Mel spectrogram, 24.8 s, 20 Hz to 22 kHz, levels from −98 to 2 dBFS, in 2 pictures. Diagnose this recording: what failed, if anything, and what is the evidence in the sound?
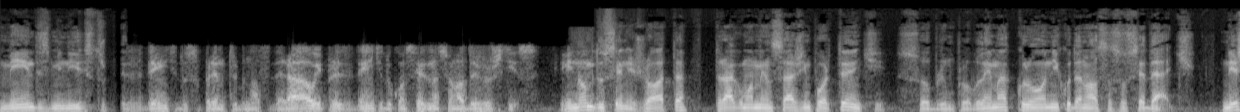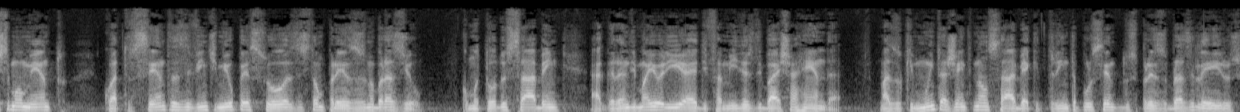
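The network hiccups first, at 0.79 to 0.87 s, with a short stall from a late packet. A packet missed its slot, the jitter buffer ran dry, and the receiver held the last bit of sound for about 45 ms until the packet turned up, then carried on from the same spot. Nothing is actually lost. You just hear that moment drawn out with a faint buzzy sag, and playback sits about 45 ms later from then on.

Then comes a burst of packet loss, twice, at 1.14 to 1.23 s and again at 1.32 to 1.41 s. Both are network problems. Each time a run of audio never arrived in time, so the receiver stretched the last sound across roughly 60 ms and faded it, giving a held buzz or a dying hiss. When the audio comes back it has jumped forward, and about 60 ms is gone in each gap.

Overlapping those, from 1.29 to 8.06 s, there's a call bitrate drop at the codec. 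The bandwidth estimate collapsed, and the encoder was pushed from 64 kbps down to 8 kbps and stayed at the bottom for about 4.2 s. At that rate Opus codes coarsely and pulls the top end in from 20 kHz to 4 kHz. The sound goes muffled and watery, a bit gritty, and opens back up once the rate recovers after 8 s.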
